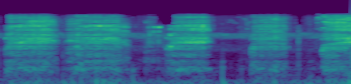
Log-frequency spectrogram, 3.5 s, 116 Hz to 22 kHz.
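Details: Barn owl family at nest box C, 16 February 2024, during food delivery and bonding: dense, raspy hissing shrieks in half-second bursts that come close together and sometimes overlap, with short quiet breaks between them.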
